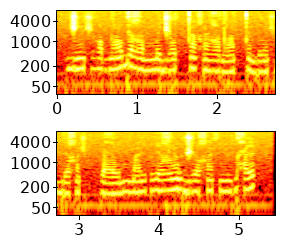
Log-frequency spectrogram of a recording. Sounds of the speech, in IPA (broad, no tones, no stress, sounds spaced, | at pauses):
d͡ʒ ẽ ʃ ɦ ɔ b dˤ ɐ̃ w ɡ ɛ ʁ ɐ mː ɛ d͡ʒ ɔ tː ã χ ẽ ʁ ɔ dˤ ã tː ə̃ b ø l ə̃ ʃ b e χ ɐ̃ ʃ pː ʏ ʕ o mː ã ɪ̯ | l e ʁ l ə̃ w d͡ʒ ʏ ə̯ χ ɛ̃ x m y ɡ ħ ɛ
